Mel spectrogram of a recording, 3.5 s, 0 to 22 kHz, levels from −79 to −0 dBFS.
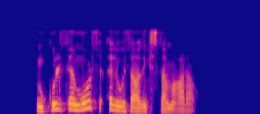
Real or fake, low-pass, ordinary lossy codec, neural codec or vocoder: real; 7.2 kHz; Opus, 24 kbps; none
